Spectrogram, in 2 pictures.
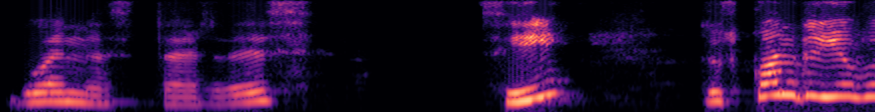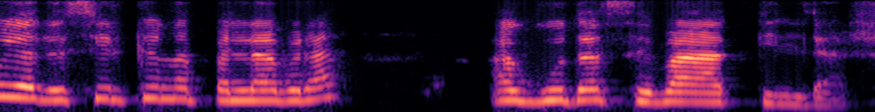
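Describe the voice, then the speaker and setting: A woman teaching an online class, asking her students question after question and explaining slowly with emphasis. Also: a little high, expressive, fairly bright tone, no echo.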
